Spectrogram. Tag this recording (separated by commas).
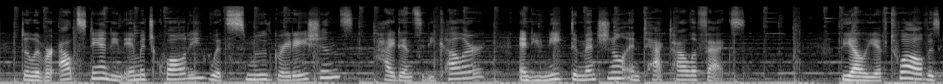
Speech, Music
